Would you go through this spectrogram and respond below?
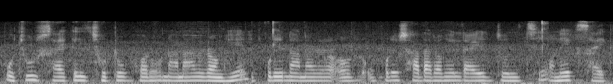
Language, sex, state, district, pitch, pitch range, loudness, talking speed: Bengali, female, West Bengal, Paschim Medinipur, 175 Hz, 170-185 Hz, -16 LUFS, 155 wpm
